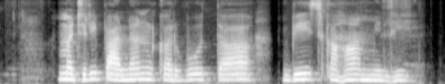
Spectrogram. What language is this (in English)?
Chhattisgarhi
